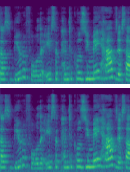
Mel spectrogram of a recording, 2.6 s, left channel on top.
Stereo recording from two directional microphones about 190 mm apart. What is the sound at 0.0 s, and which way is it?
A woman's voice, 20° right (ahead or behind).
